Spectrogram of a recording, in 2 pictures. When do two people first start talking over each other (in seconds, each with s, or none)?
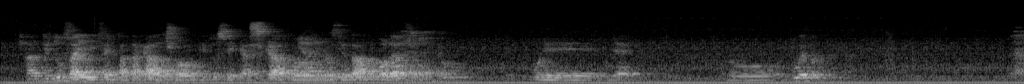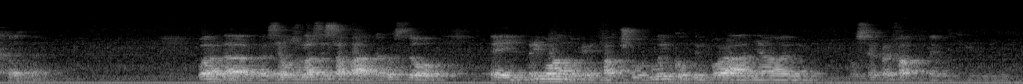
2.8 s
